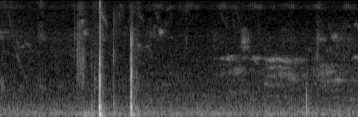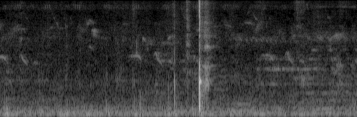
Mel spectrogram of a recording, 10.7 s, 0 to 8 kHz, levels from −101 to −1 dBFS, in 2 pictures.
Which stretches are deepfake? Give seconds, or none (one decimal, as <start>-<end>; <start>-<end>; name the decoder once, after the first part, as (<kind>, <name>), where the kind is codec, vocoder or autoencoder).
10.1-10.7 (vocoder, WaveNeXt)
